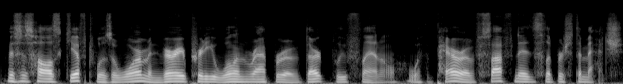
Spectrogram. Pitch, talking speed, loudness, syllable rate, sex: 120 Hz, 230 wpm, -18 LUFS, 5.2 syllables/s, male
